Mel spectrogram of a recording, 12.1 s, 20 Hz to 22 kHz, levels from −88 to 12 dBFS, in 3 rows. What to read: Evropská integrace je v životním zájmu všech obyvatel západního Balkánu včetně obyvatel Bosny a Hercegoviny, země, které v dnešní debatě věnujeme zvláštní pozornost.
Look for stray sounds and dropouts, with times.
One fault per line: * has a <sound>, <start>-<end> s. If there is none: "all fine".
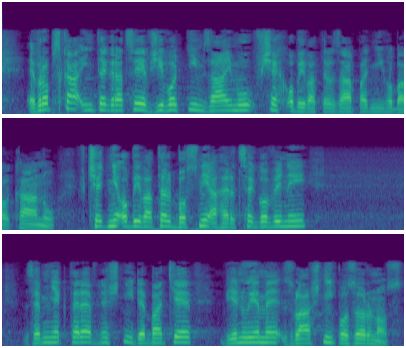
all fine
